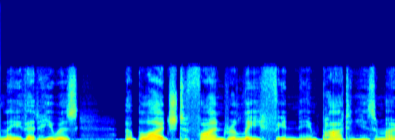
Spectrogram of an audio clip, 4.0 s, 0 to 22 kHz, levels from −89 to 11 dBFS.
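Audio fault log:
3.49 s, compressed frames skipped: the speech lurches forward, as if a small sliver of sound had been snipped out. Whole compressed frames went unplayed, either missing from the stream or rejected by the decoder as damaged. The jump of roughly 40 ms fits about two 20 ms frames.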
